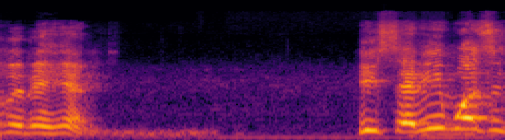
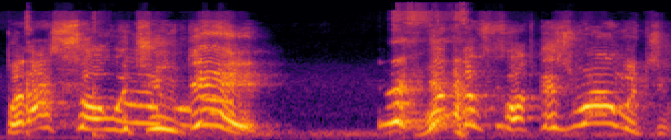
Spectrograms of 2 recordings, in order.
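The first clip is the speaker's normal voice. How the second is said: retold scolding boss; 8 semitones higher than usual. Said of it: "He said".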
